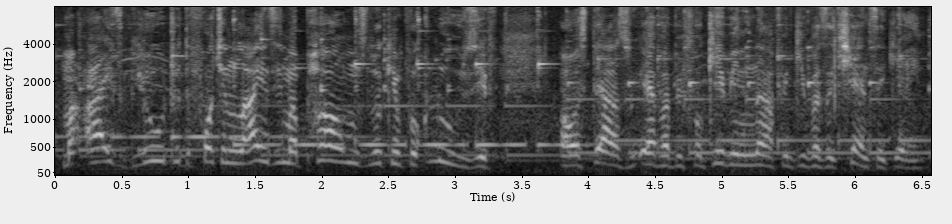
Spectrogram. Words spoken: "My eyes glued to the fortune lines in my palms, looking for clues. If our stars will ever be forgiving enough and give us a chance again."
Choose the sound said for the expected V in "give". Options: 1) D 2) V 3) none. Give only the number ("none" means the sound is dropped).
2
